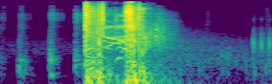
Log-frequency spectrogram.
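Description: Gunfire bursts loudly in a rapid volley and echoes away.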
